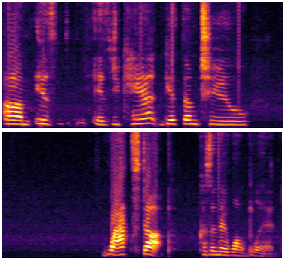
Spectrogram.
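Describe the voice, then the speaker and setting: A woman with a loud voice, chatting casually to livestream viewers while she shows a coloring technique. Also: on the high side, extremely slow, long pauses, no room sound, poor audio. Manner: rambling, talks to chat viewers by name.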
